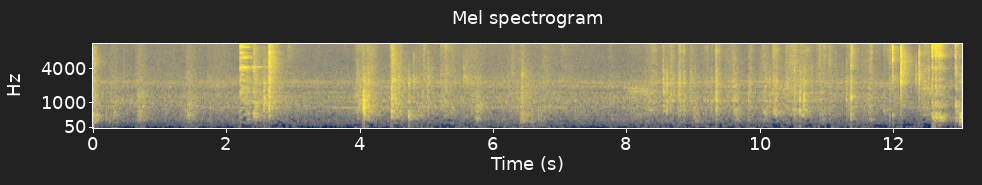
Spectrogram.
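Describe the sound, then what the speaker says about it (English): Homemade dog food with ground venison and pork stirred in a pot, with scraping and clinking of the spoon in irregular bursts, fairly faint and close, no talk. "Let's stir this up some more"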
